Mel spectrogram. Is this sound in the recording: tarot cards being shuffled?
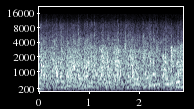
no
